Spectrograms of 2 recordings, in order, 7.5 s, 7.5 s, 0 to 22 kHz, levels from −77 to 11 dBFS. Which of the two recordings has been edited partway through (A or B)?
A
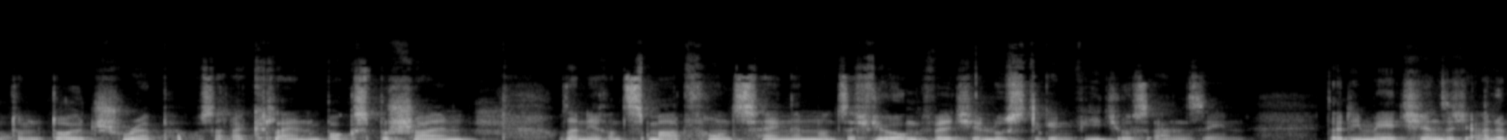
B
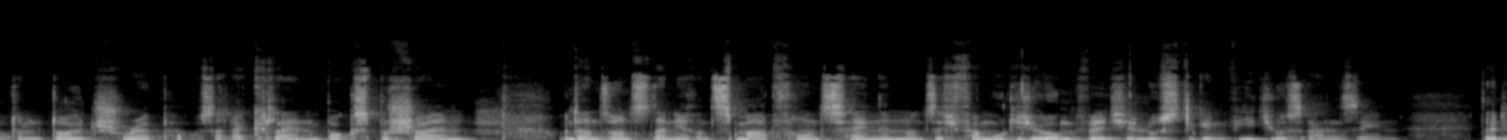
A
